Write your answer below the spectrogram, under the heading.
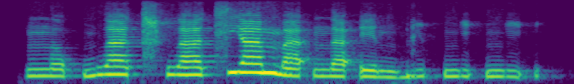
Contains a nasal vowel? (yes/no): no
